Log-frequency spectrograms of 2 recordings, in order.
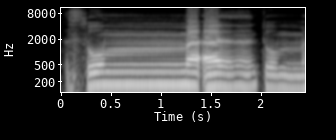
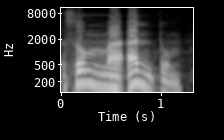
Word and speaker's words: ثم أنتم: Ketika mim itu berharakat tasydid, wajib ditahan suara gunnahnya. Ya, tidak boleh langsung summa antum. Tapi tahan dulu suara mimnya dengan menahan bunyinya.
